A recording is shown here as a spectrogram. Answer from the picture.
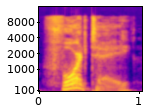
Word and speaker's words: forte: It's pronounced fort. The Italian word forte, F-O-R-T-E, used in music notation, is pronounced forte, and it instructs the musician to play loud.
